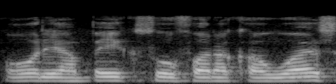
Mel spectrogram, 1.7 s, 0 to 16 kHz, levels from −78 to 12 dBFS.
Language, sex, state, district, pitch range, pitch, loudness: Hindi, male, Uttar Pradesh, Shamli, 150-165 Hz, 155 Hz, -15 LUFS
